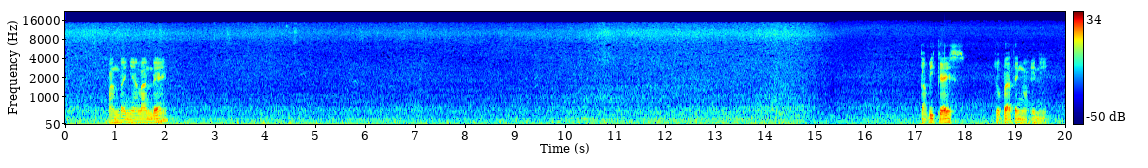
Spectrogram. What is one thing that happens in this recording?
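Waves wash and break on a shore in a steady rushing roar.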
